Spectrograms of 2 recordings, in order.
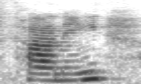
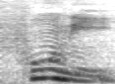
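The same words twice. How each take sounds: First: The first vowel is an open 'uh' sound. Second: The first vowel is a rounded 'oo' sound. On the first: "kiedy ja bym chciała powiedzieć" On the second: "on powie"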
